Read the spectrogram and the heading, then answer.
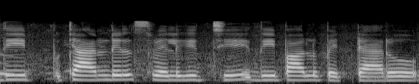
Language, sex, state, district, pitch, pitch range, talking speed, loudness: Telugu, female, Andhra Pradesh, Annamaya, 205 Hz, 190-215 Hz, 70 wpm, -18 LUFS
